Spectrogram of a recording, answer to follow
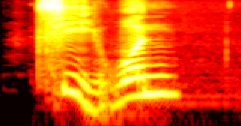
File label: "qi4 wen1", Chinese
